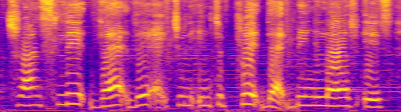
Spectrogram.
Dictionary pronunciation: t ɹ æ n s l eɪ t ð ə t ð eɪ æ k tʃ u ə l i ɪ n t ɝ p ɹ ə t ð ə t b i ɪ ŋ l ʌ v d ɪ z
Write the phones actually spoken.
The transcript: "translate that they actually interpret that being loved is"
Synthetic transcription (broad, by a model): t ɹ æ n s l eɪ t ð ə t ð eɪ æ k tʃ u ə l i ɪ n t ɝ p ɹ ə t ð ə t b i ɪ ŋ l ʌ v ɪ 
